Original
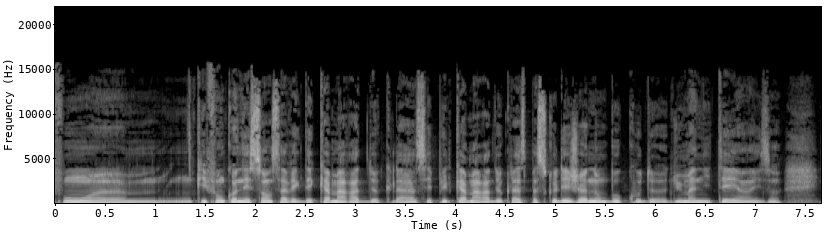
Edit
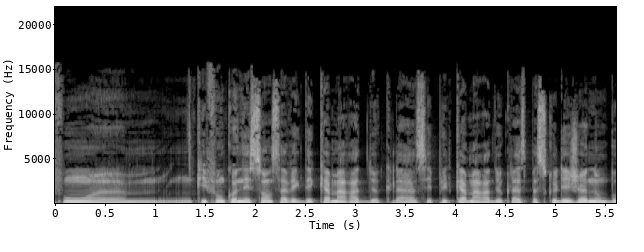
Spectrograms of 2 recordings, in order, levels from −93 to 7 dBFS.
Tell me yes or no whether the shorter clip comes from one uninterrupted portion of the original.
yes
